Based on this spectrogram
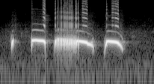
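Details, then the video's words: Spotted dove decoy song of the calling type, used to lure wild doves: a short low coo, then a long level coo, a rolling purred coo sliding down, and a final level coo, all mellow and low-pitched, with a clean, quiet background. "tiếng cu gáy mồi chuẩn Gáy Gọi dùng kích bổi hiệu quả"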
